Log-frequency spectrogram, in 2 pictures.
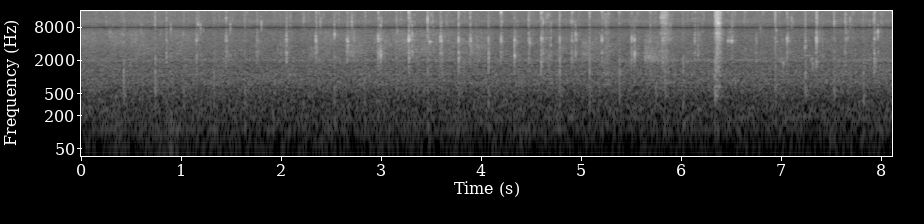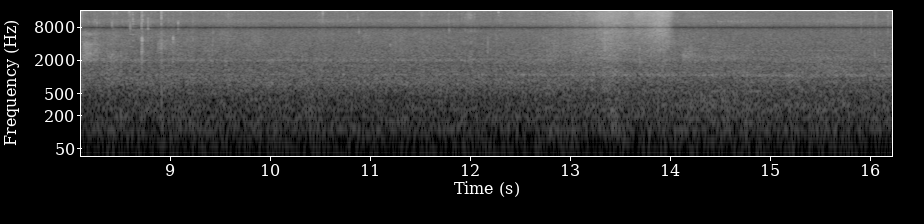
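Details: Ragdoll cat Mojio laps milk indoors, given milk for the first time in a long while and drinking more messily than before; quick soft wet clicks for the first half, then a quiet room with a brief hiss.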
